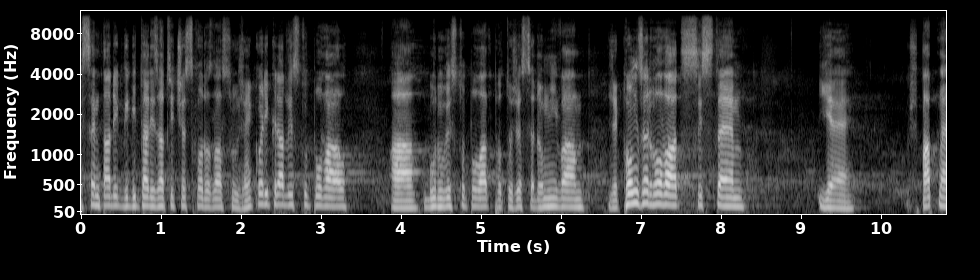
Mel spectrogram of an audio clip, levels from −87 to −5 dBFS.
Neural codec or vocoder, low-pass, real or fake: codec, 44.1 kHz, 2.6 kbps, SNAC; 10.8 kHz; fake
